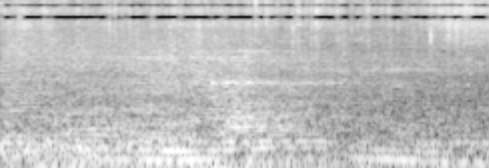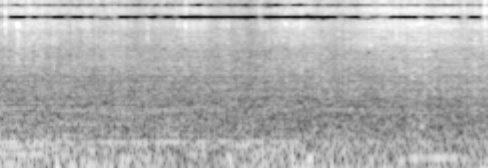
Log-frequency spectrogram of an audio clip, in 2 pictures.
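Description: Rice-flour batter sizzling in a black multi-cup pancake mold pan over a wood fire, a steady hiss. A low rumble fills the first three seconds, then fades.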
